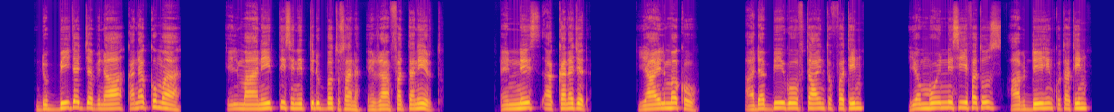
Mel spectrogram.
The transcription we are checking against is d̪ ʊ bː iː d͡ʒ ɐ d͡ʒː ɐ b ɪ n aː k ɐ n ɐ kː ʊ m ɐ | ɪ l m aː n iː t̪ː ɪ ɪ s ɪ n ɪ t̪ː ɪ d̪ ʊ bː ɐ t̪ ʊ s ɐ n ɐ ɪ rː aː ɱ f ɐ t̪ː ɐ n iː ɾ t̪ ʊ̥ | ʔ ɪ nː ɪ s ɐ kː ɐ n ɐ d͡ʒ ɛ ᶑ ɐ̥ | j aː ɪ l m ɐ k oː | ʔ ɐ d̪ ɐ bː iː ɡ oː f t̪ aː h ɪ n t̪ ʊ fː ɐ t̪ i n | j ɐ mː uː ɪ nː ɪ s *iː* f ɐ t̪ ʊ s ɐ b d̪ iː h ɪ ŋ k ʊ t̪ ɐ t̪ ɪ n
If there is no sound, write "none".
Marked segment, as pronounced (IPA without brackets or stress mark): iː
